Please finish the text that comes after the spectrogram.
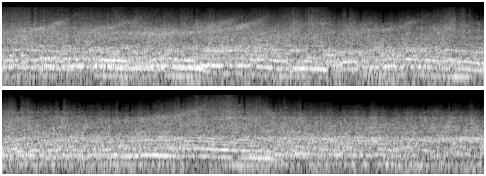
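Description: Race cars roar around the Merrittville Speedway oval in a sprint car event, a dense, loud engine drone that swells and sweeps as cars pass, continuous throughout with no talk.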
